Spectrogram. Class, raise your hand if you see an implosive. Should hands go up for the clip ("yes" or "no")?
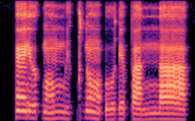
yes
